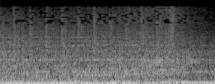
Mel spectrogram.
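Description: Military attack helicopter flying low, a loud, steady, deep rotor and engine rumble.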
